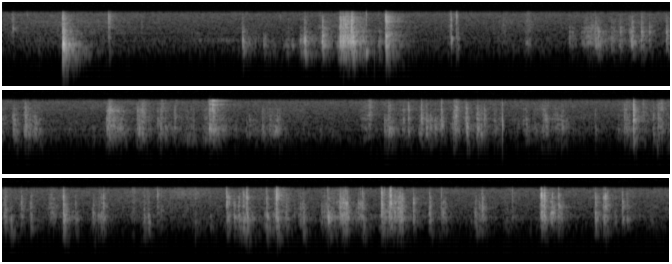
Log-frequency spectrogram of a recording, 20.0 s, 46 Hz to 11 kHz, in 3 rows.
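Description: Socket ratchet clicking in short runs every couple of seconds as a 19 mm socket tightens the bolt holding a bracket to the drill press base plate, with a sharp metal click just after the start.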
